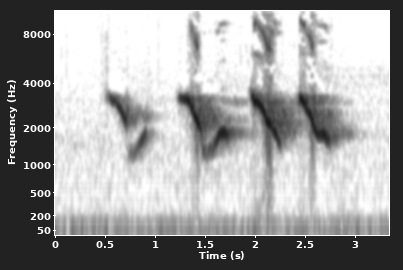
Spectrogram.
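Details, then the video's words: Northern cardinal song used to teach caged birds to sing: four clear whistled phrases, each a loud note sliding steeply downward, with a short separate rising note after the first and second. "CARDENAL ROJO: ENSEÑA A TU AVE A CANTAR CON ESTE AUDIO"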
